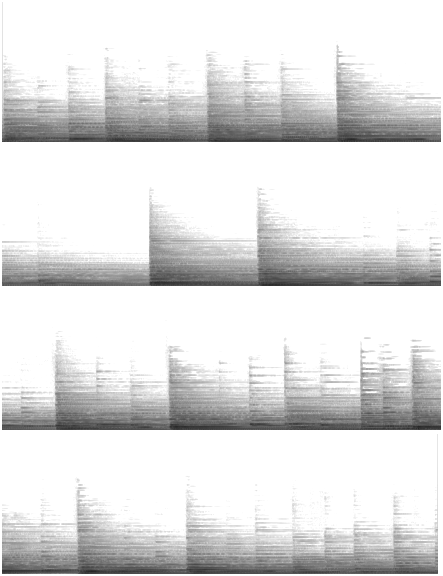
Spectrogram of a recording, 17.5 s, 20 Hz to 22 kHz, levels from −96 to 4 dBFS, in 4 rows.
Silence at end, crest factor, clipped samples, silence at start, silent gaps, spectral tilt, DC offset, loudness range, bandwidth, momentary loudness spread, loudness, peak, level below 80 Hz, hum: 0 s; 18 dB; under 0.1%; 0 s; none; -7.5 dB/octave; under 0.1%; 4 LU; 10 kHz; 10 LU; -21 LUFS; -4 dBFS; -42 dBFS; none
